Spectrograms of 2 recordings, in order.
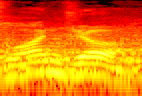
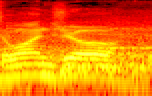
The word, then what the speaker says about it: Guangzhou: So how you say it is Guangzhou. Some people are saying GAC, and it's Guangzhou. So different.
